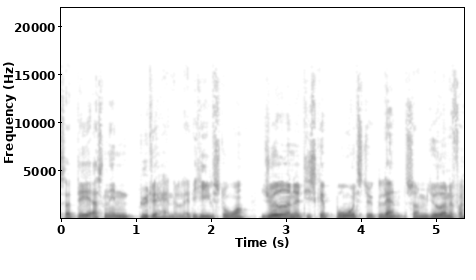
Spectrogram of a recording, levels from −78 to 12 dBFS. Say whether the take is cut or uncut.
cut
